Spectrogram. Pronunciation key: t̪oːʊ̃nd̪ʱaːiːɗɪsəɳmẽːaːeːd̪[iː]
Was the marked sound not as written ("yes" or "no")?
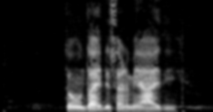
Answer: no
